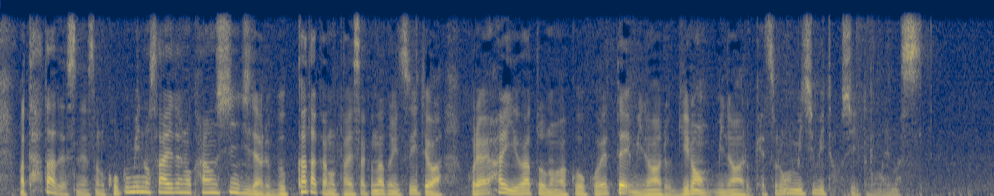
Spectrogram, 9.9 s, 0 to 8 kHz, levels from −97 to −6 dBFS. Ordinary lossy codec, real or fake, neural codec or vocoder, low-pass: none; fake; vocoder, 44.1 kHz, 80 mel bands, Vocos; 7.2 kHz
